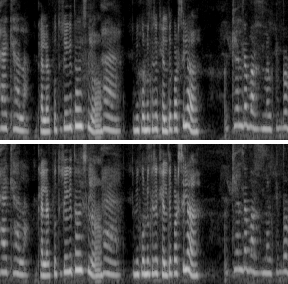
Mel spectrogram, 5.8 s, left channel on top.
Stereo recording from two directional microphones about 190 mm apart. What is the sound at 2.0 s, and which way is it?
Speech, 20° left (ahead or behind).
